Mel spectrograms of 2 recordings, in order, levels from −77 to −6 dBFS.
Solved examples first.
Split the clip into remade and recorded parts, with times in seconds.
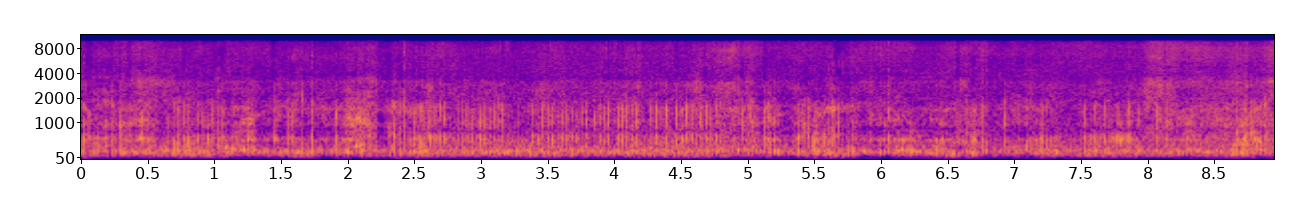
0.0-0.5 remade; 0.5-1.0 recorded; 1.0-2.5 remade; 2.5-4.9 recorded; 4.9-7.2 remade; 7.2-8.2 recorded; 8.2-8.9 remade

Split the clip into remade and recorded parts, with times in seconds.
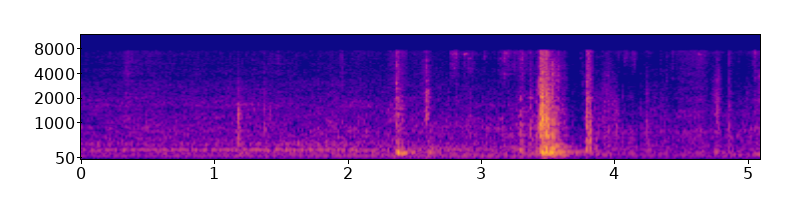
0.0-1.5 remade; 1.5-2.3 recorded; 2.3-5.1 remade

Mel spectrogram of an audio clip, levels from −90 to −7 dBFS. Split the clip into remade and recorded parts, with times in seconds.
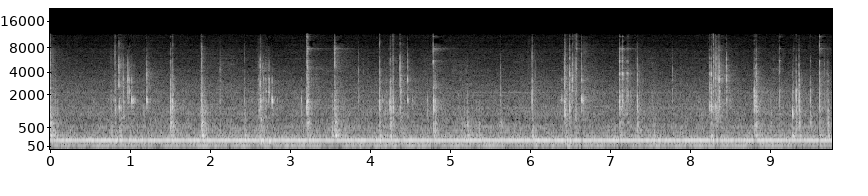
0.0-9.8 recorded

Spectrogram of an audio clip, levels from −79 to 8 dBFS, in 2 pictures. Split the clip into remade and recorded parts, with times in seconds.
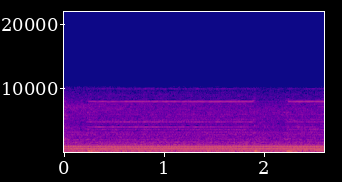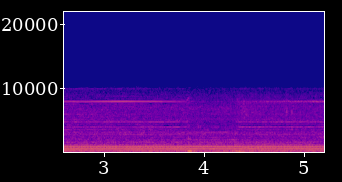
0.0-4.1 recorded; 4.1-5.2 remade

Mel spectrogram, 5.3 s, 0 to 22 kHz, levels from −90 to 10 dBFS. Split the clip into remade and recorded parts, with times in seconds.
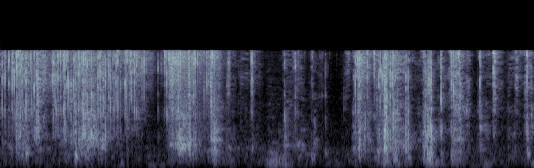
0.0-1.5 recorded; 1.5-2.3 remade; 2.3-5.3 recorded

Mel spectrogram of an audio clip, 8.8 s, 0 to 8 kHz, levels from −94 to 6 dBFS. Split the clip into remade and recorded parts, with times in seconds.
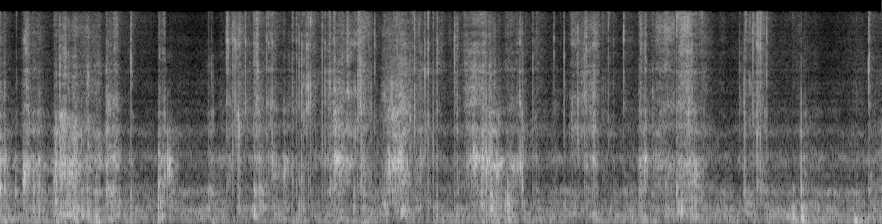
0.0-3.7 remade; 3.7-4.2 recorded; 4.2-8.8 remade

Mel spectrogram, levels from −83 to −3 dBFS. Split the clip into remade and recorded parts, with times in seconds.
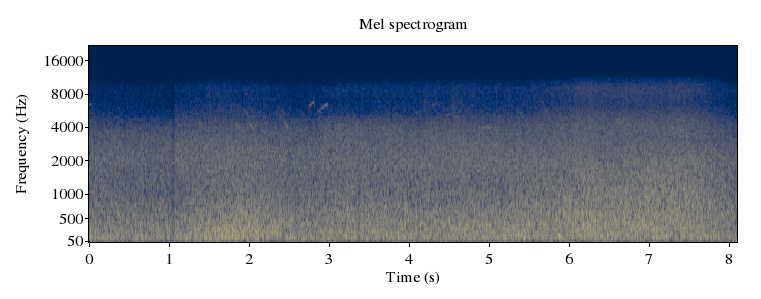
0.0-8.1 recorded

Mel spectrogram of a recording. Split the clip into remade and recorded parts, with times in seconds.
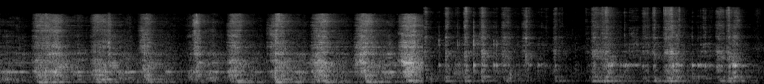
0.0-0.5 recorded; 0.5-1.1 remade; 1.1-7.6 recorded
